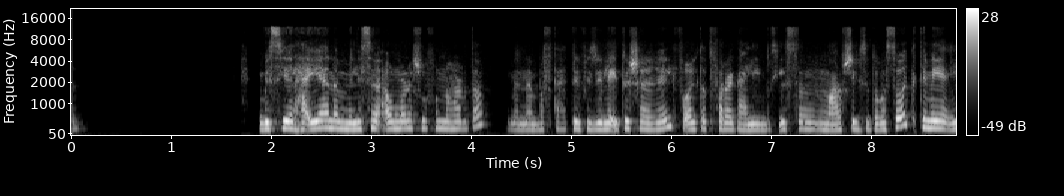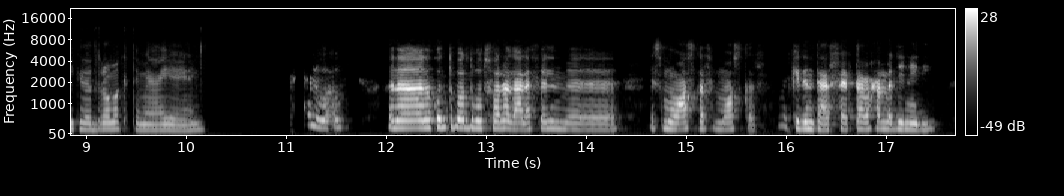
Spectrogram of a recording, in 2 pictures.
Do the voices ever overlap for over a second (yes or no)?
no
